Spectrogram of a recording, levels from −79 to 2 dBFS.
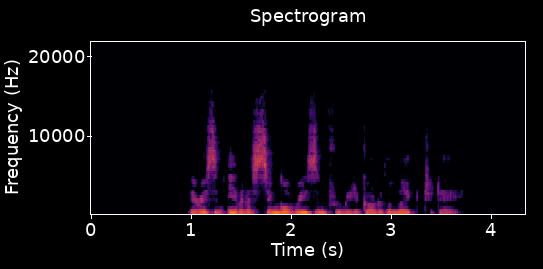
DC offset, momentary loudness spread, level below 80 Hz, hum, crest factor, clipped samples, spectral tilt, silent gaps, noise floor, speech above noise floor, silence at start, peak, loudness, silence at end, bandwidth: under 0.1%; 15 LU; -82 dBFS; none; 16 dB; under 0.1%; -3.5 dB/octave; none; under -90 dBFS; over 56 dB; 1 s; -20 dBFS; -33 LUFS; 0.7 s; 15 kHz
